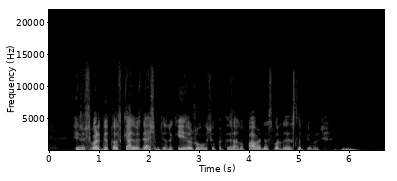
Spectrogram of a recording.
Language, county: Lithuanian, Panevėžys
